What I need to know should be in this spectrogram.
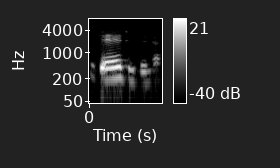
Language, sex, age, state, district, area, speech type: Sindhi, female, 30-45, Uttar Pradesh, Lucknow, urban, conversation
